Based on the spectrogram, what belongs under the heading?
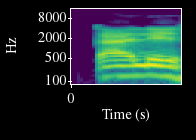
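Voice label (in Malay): "kalis", Malay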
